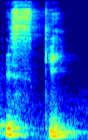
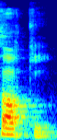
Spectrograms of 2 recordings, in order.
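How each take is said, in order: First: The vowel after the s is dropped. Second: The vowel after the s is fully pronounced. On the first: The speaker calls it right. "যখন দ্রুত বলে তখন এটার উচ্চারণ হবে" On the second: The speaker calls it wrong. "Normally উচ্চারণ করলে"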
